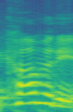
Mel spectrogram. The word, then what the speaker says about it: comedy: Okay, a comedy – это комедия. Бұл барлығына белгілі деп ойлаймын, но, пожалуйста, pronunciation – comedy. Okay, comedy, not comedy.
